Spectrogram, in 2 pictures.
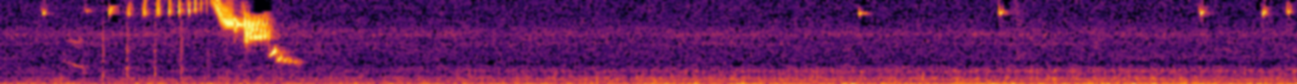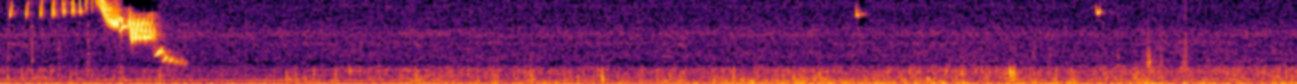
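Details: Wild blue-black grassquit at a roadside fence giving two high, thin, downslurred buzzy notes about four seconds apart, over a steady low rumble of background noise, perhaps distant traffic.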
